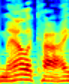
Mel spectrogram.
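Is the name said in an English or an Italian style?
English. The name is said with a plain English pronunciation. "We'll pronounce it the proper way"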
